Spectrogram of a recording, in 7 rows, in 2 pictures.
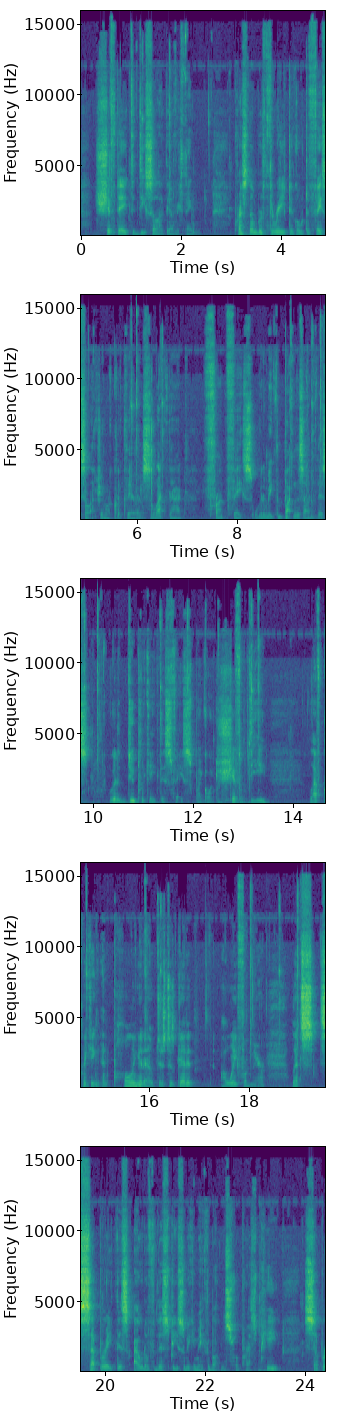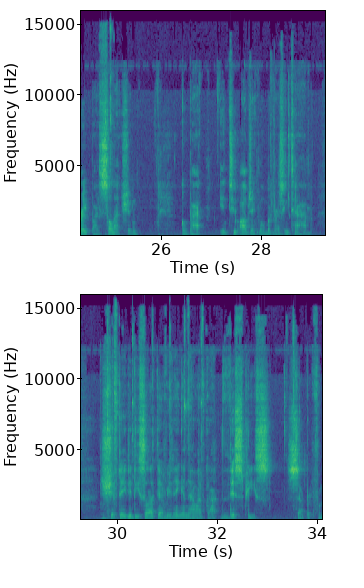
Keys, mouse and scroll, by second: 0.6 alt+a, 1.2 middle click, 3.6 3, 5.8 click, 6.5 middle click, 9.5 shift+middle click, 11.3 middle click, 12.9 shift+d, 14.7 click, 16.2 middle click, 18.6 middle click, 23.0 p, 28.2 Tab, 29.8 alt+a, 30.3 middle click, 31.3 click, 31.6 middle click.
